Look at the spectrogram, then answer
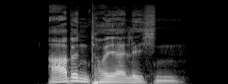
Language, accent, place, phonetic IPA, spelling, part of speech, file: German, Germany, Berlin, [ˈaːbn̩ˌtɔɪ̯ɐlɪçn̩], abenteuerlichen, adjective, De-abenteuerlichen.ogg
- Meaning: inflection of abenteuerlich: 1. strong genitive masculine/neuter singular 2. weak/mixed genitive/dative all-gender singular 3. strong/weak/mixed accusative masculine singular 4. strong dative plural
